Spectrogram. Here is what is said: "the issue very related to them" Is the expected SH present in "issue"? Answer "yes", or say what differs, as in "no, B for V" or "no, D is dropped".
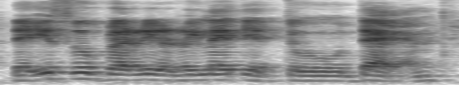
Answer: no, S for SH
